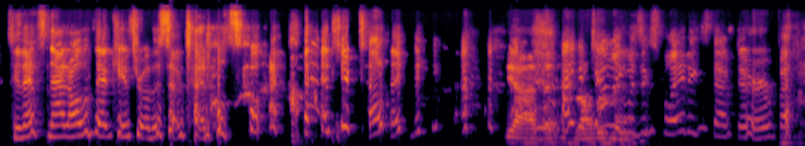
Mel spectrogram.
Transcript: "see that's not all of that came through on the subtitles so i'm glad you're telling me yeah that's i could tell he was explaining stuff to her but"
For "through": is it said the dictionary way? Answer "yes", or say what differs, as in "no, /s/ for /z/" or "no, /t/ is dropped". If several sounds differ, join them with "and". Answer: yes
